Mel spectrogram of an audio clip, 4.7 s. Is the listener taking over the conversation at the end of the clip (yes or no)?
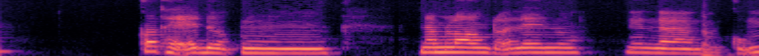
no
